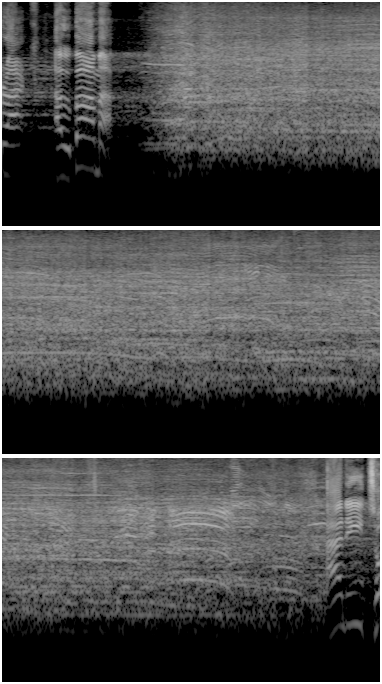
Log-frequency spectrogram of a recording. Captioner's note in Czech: Pískání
